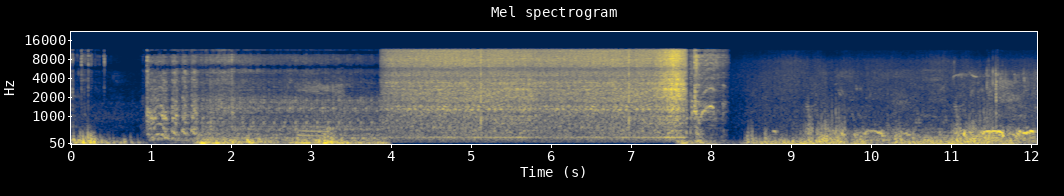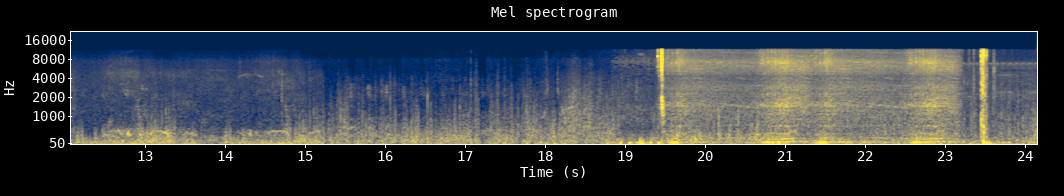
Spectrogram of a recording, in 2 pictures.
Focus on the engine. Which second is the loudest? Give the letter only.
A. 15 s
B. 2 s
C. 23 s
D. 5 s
C.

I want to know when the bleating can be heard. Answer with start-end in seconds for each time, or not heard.
not heard.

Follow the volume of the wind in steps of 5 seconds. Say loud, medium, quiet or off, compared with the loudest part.
off, loud, loud, loud, loud.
